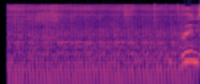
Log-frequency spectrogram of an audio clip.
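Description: A vehicle engine idling steadily with a low rumble, a voice starting to speak just before the end.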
